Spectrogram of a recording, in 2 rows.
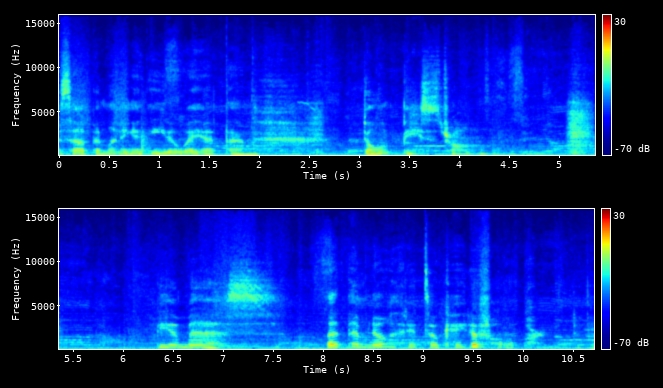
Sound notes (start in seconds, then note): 5.0 sniffles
